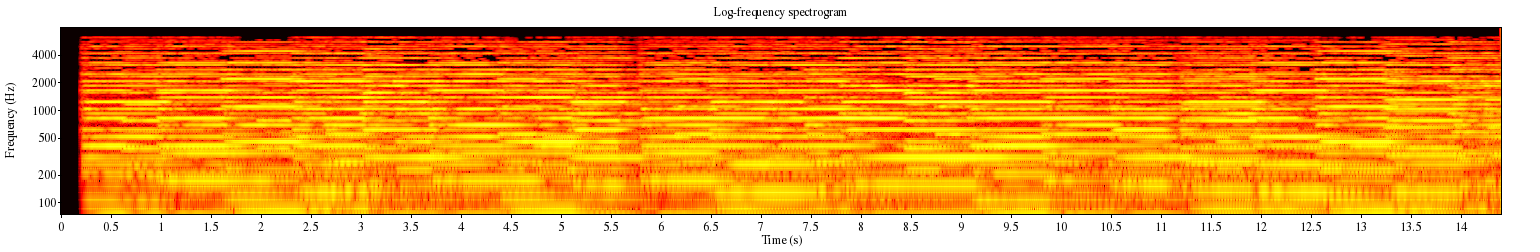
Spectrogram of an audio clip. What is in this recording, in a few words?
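Pipe Organ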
